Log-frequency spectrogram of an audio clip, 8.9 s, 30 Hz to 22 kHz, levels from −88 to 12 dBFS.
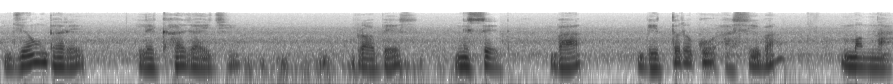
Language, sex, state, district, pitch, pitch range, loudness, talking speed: Odia, male, Odisha, Khordha, 120 Hz, 110-130 Hz, -16 LUFS, 60 wpm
